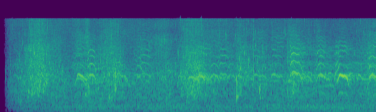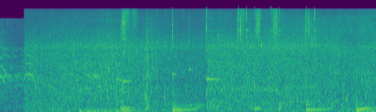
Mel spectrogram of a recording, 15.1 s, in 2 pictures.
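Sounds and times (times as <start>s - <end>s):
surf breaking on rocks: 8.0s - 15.0s.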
